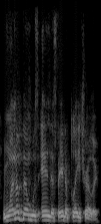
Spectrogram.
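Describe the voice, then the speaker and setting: A man in casual gaming podcast chat, animated and profane, acting out other people's lines as he talks. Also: a little high, fast talker. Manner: animated, profane, acts out quotes. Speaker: podcast co-host.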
